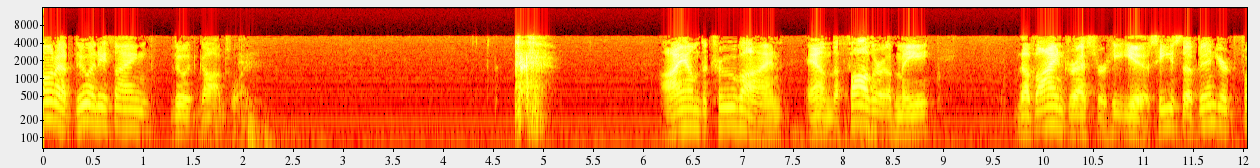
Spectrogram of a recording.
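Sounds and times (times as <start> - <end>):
man speaking: 0.0 - 2.2, 6.2 - 8.9, 9.7 - 12.0
electrical mains hum: 0.0 - 12.0.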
